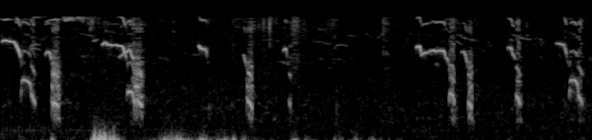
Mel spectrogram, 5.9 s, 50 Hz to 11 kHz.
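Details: Golden eagle pair copulating on the nest in late March 2023, just before the second egg is laid: repeated high, downslurred yelps, several quick notes, and a burst of low rumbling and scuffling partway through.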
